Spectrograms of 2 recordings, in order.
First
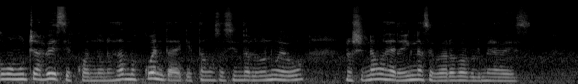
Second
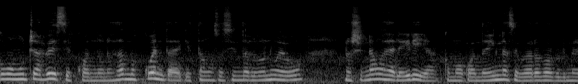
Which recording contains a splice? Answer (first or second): first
